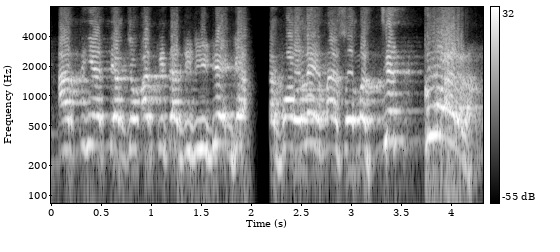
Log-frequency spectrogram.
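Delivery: rising to a shout from the pulpit; fiery sermon climax; preaching shout. Real, not acted. Preacher drives home the point.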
